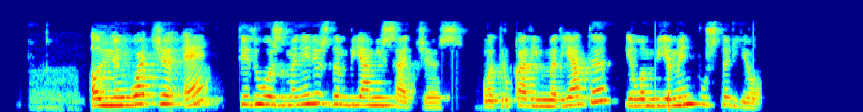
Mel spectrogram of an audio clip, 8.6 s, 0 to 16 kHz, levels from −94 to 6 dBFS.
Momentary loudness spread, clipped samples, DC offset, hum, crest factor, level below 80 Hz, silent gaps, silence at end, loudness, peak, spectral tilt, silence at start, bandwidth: 11 LU; under 0.1%; under 0.1%; none; 16 dB; -58 dBFS; 2.27-2.39 s, 4.70-4.75 s, 6.20-6.25 s; 1 s; -16 LUFS; -2 dBFS; -4 dB/octave; 0.9 s; 7.8 kHz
